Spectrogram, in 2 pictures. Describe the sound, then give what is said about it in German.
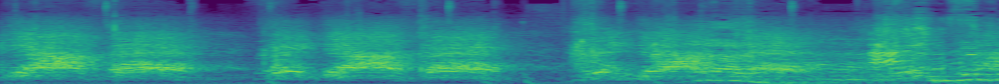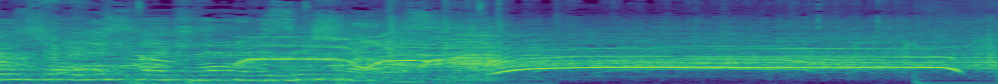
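A large concert audience roars, cheers and whoops loudly for several seconds, with rhythmic bursts of collective shouting early on and sustained high-pitched yells and whistles near the end. “Und als er aus der Zeitung vorliest, dass, Zitat, viel zu viele Arschlöcher Rechtsextreme wählen, zeigt das Publikum, auf wessen Seite es steht.”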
